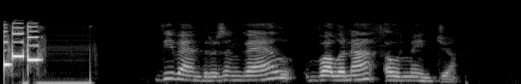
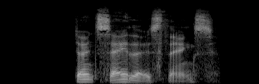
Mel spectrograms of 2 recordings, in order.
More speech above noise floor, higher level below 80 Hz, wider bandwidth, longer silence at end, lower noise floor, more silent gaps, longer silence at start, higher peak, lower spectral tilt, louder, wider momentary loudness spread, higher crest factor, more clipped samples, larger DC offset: second, 48 dB vs 61 dB; first, -36 dBFS vs -70 dBFS; second, 8.4 kHz vs 15.5 kHz; first, 0.65 s vs 0.45 s; second, -73 dBFS vs -89 dBFS; neither; second, 0.05 s vs 0.75 s; first, 0 dBFS vs -10 dBFS; about the same, -2 dB/octave vs -1.5 dB/octave; first, -15 LUFS vs -26 LUFS; first, 25 LU vs 7 LU; about the same, 16 dB vs 20 dB; neither; neither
